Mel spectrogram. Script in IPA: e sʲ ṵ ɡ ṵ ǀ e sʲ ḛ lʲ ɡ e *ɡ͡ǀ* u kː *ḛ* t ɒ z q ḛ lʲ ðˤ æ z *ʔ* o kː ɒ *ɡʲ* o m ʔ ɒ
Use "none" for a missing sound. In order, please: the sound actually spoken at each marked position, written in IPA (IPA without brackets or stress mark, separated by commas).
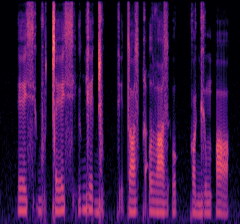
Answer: ɡ͡ǀ, ḛ, ʔ, ɡʲ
